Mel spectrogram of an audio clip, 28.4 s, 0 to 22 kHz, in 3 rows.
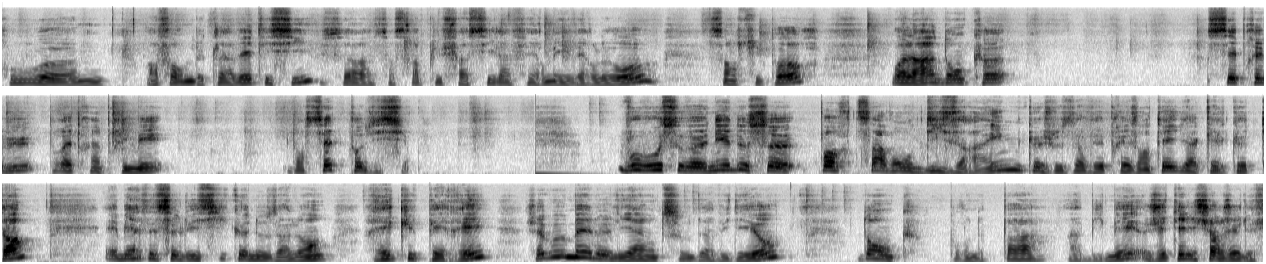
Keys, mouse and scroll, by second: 5.7-7.9 drag, 13.4 click, 21.1-23.0 drag.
